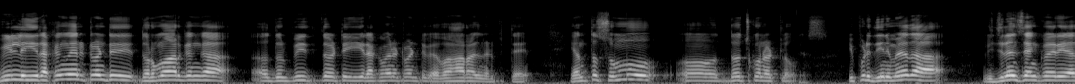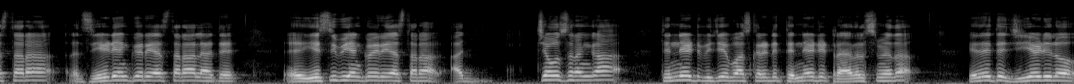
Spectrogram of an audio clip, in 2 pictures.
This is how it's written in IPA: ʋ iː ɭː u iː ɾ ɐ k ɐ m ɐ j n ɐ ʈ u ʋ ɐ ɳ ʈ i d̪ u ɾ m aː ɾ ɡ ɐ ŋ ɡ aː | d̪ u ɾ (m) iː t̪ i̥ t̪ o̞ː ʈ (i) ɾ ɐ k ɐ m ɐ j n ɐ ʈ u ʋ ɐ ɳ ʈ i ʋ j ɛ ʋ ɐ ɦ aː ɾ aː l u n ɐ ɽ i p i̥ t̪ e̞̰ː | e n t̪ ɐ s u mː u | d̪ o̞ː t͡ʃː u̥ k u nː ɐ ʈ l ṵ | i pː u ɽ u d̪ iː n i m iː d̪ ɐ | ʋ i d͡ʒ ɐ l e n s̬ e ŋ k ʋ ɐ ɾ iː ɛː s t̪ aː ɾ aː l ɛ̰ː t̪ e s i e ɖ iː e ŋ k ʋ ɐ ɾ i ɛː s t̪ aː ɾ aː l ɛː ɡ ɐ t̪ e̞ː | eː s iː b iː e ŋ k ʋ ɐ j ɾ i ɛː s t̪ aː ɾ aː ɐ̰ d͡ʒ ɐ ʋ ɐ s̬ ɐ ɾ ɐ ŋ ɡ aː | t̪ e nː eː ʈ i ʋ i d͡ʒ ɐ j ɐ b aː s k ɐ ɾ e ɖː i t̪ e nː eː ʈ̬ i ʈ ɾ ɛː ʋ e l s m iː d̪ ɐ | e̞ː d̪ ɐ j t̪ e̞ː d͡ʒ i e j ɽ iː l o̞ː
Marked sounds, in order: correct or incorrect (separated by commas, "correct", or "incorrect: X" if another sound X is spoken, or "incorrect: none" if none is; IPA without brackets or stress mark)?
incorrect: b, incorrect: iː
